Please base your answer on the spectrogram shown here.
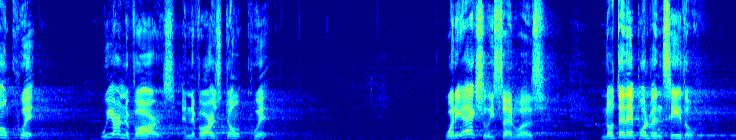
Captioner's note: quote in Spanish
